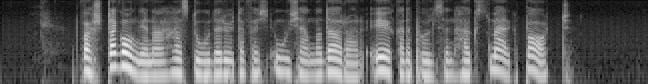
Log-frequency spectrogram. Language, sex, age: Swedish, female, 39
